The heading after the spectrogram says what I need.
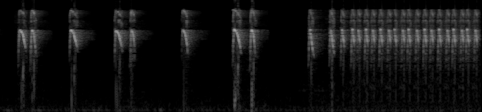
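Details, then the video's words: Gacor cucak cungkok with tembakan variety: five or six separate sharp descending chirps, then a quick buzzing trill of rapid repeated high notes. "Cucak Cungkok burung masteran Full variasi Tembakan"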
